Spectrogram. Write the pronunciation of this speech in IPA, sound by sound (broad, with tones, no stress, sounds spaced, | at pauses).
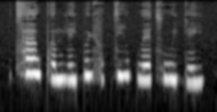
t͡sʰ aː˥ w pʰ ɐ˨˧ m j e˨ j p ɵ˥ ɥ f ʊ˨˥ k̚ s iː˥ w kʷ ɛː˧ t͡sʰ uː˧ j k e˨˧ j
